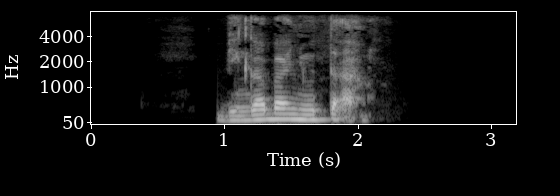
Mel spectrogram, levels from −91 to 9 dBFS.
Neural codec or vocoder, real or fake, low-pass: none; real; 7.2 kHz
